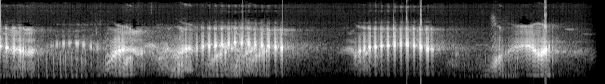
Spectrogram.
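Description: A frog gives loud, rapid pulsed croaks in bursts, each a rattling trill.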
